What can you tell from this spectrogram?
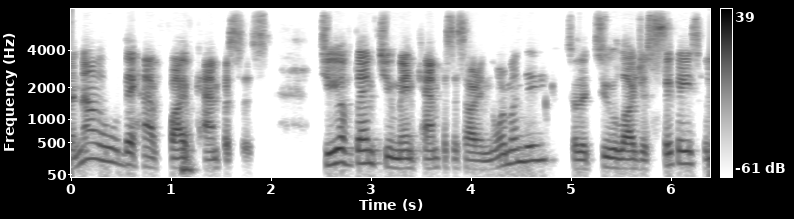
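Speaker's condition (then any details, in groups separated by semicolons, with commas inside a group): No condition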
